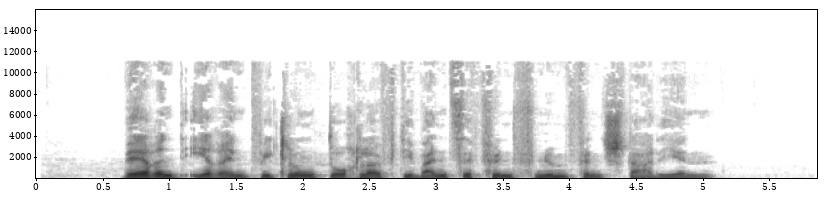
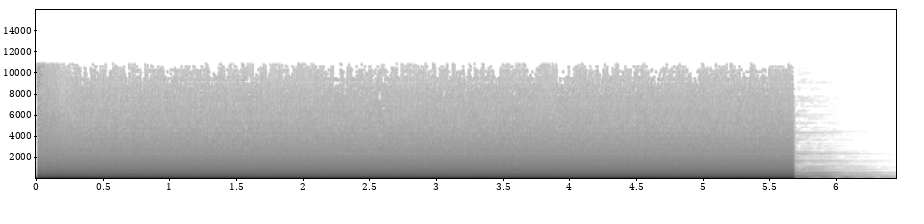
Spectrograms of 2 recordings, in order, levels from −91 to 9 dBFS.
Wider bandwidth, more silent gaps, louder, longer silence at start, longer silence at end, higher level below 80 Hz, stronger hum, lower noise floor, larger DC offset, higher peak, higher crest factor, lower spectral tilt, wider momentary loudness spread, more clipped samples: first, 11.5 kHz vs 8.6 kHz; neither; about the same, -20 LUFS vs -19 LUFS; first, 0.65 s vs 0 s; first, 0.8 s vs 0 s; second, -48 dBFS vs -20 dBFS; neither; first, -78 dBFS vs -53 dBFS; second, under 0.1% vs 1%; first, -2 dBFS vs -14 dBFS; first, 20 dB vs 4 dB; about the same, -6.5 dB/octave vs -7.5 dB/octave; first, 12 LU vs 0 LU; neither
